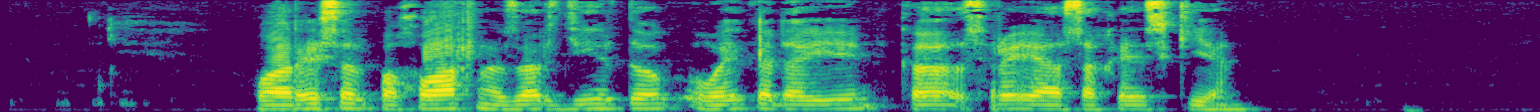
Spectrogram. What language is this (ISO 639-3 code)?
oru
